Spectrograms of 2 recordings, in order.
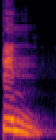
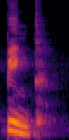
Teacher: पिन में तो नून पढ़ा जा रहा है पिंक में नहीं पढ़ा जा रहा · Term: क्लियर नून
